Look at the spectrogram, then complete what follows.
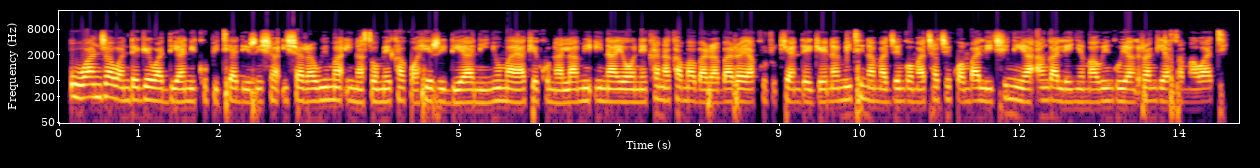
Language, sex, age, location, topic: Swahili, female, 18-24, Mombasa, government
